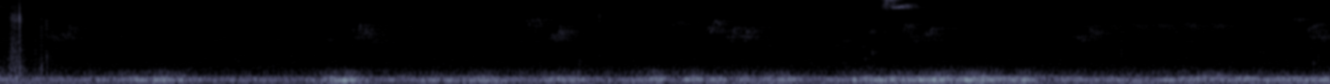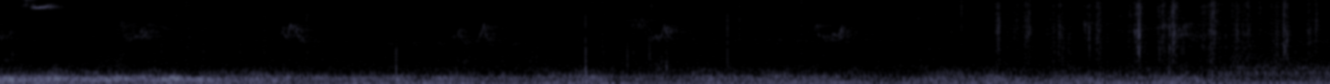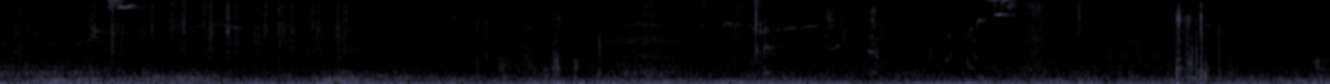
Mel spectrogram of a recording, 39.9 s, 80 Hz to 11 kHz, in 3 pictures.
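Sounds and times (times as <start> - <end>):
crackling and rustling in leaves: 0.0 - 39.9.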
